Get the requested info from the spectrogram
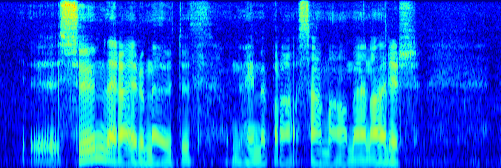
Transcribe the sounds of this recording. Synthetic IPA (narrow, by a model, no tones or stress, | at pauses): sʏːmðejɾaɛɾʏmɛðvɪt̪ʏθɛnθejmɛɾpaːɾa̰saːmaːwmɛːðanaːðɾɪɾ̥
